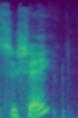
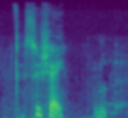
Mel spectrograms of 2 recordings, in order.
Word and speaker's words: Suchet: David Suchet? Is that how you pronounce Yeah. it? Suchet? Suchet.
